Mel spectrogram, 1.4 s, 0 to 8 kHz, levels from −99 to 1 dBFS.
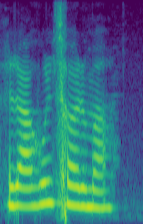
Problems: none marked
